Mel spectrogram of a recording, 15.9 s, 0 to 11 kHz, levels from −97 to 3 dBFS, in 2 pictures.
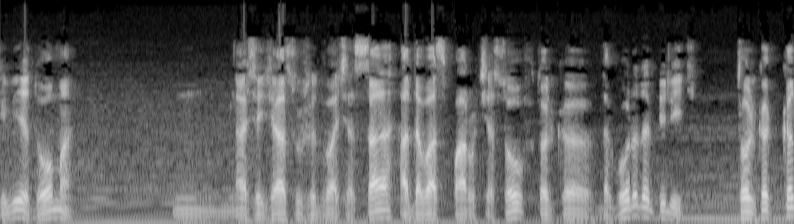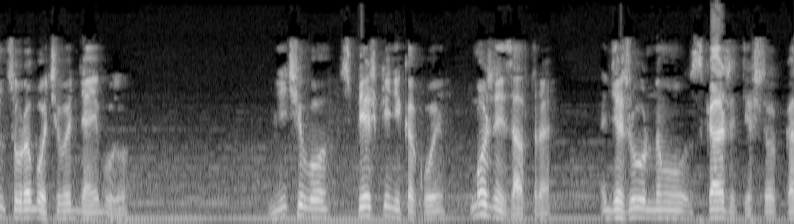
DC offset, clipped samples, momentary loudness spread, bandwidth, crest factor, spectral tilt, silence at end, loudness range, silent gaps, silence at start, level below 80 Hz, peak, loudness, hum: under 0.1%; under 0.1%; 19 LU; 11 kHz; 20 dB; -4.5 dB/octave; 0 s; 3 LU; none; 0 s; -40 dBFS; 0 dBFS; -18 LUFS; none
